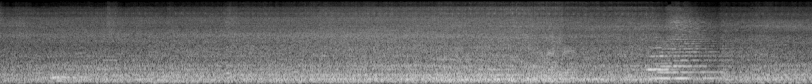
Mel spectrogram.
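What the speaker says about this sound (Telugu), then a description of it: "ఇది లోకల్ ట్రైన్ అండి ఇక్కడ సైడ్." A local train rumbles past close by in a loud, continuous roar, and a horn sounds in short repeated toots near the end.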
